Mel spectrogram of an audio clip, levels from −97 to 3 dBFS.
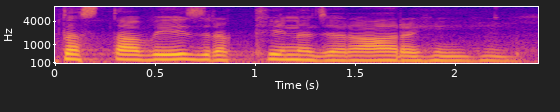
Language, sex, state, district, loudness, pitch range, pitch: Hindi, female, Haryana, Charkhi Dadri, -16 LUFS, 180-215 Hz, 195 Hz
